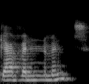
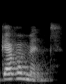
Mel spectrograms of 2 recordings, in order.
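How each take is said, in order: First: The first n sound is pronounced. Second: The first n sound is left out. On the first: The speaker calls it wrong. "we never say government" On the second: The speaker calls it right. "we say government"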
